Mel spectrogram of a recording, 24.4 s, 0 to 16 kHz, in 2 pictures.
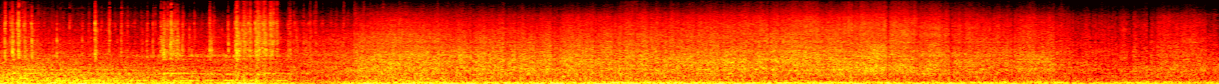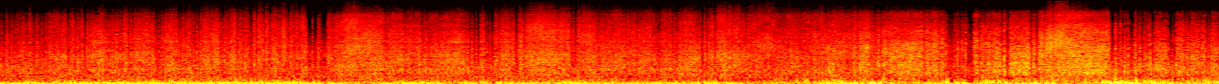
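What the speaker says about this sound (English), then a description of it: "Vehicle pitching downrange. Stage 1 propulsion still on." A Falcon 9 rocket's first-stage engines burn during ascent as the vehicle pitches downrange, producing a loud, continuous crackling roar with rumbling bursts that sustain for over twenty seconds without a break.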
